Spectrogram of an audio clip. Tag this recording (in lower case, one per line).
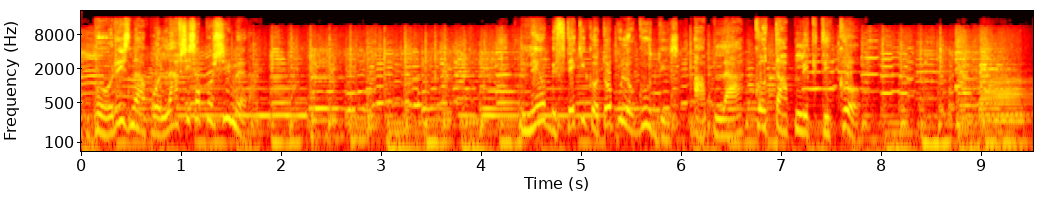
music
speech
